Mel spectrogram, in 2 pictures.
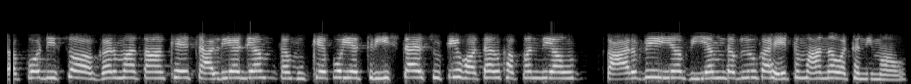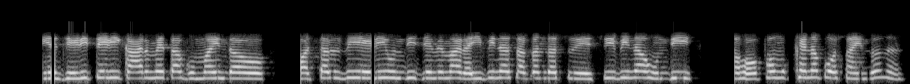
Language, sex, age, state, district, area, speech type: Sindhi, female, 18-30, Gujarat, Surat, urban, conversation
